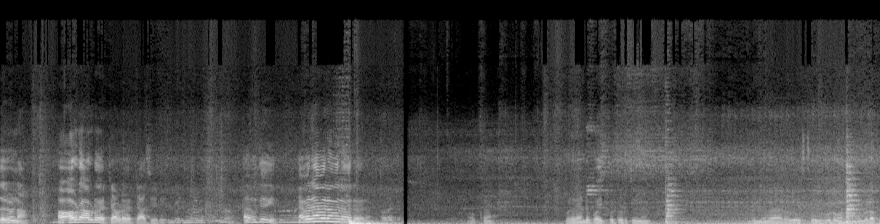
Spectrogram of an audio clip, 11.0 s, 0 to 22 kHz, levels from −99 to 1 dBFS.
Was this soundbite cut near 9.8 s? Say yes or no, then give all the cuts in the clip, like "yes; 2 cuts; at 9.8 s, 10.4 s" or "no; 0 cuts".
no; 1 cut; at 5.0 s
